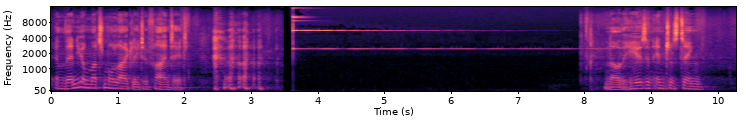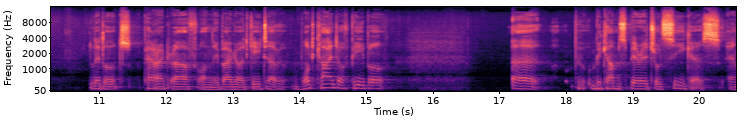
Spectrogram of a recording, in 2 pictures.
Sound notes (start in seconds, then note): 2.4 Eckhart laughing; 3.6 bell dinging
